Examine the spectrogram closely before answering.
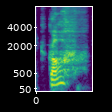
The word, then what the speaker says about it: Koch: Il y a quelqu'un qui m'a dit qu'on ne disait pas Koch, mais qu'on disait Koch, parce que c'est un mot allemand. Donc, j'espère l'avoir bien prononcé cette fois-ci.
